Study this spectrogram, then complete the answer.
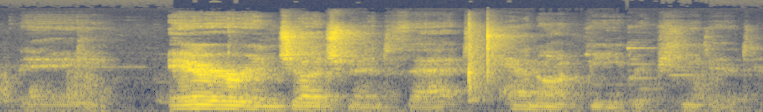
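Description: A man in a put-on character voice, with a slight echo. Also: fairly low pitch for a man, moderate pace. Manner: formal, polite, icy.

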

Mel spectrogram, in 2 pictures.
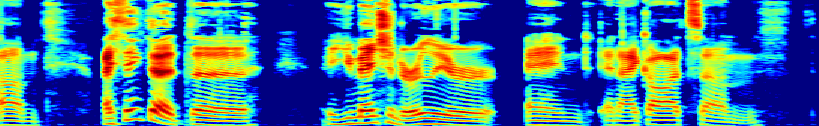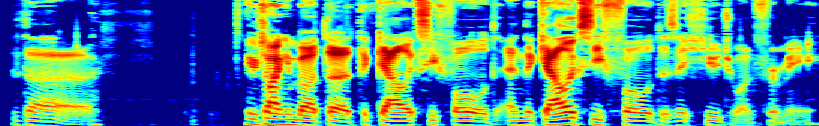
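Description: A man talks in a plain, everyday voice at medium pitch and a moderate pace. His pitch varies in an ordinary way while his loudness swings a lot. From Newfoundland, Canada. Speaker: bag reviewer and photographer. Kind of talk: casual chat.

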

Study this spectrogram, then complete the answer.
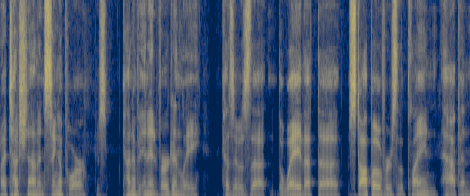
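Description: With an American accent, a man speaks at a moderate pace, leaving hardly any pauses. His very deep, low pitch shows ordinary pitch variation. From US South, Charleston, South Carolina. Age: 20s. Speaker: tech entrepreneur. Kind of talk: interview. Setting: studio.

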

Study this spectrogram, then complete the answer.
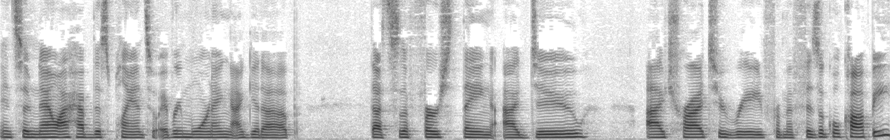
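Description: In a very clean recording with a silent background, a woman talks fairly slowly at a fairly low pitch. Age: 40s. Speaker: podcast host. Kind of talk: casual monologue. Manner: hesitant, many fillers.

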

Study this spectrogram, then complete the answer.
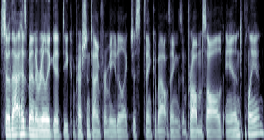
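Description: A man's normal speaking voice, with an American accent, fairly even intonation and a fairly quick pace with hardly any pauses, on a very clean recording with a silent background. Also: fairly low pitch for a man. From Massachusetts, US. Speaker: online gear retailer owner and bird hunter. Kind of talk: casual interview.

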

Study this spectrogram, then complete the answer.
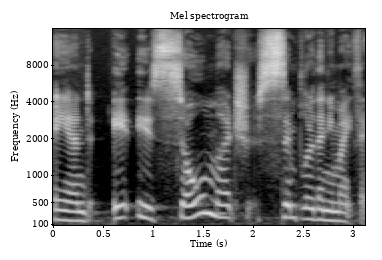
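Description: A woman with an upstate New York accent speaks in an energetic tone. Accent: flat upstate New York. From upstate New York, Rochester. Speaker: children's ministry volunteer leader. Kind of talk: podcast interview.

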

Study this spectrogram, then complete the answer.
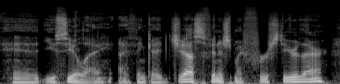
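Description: An American-accented man speaks with a very deep, low pitch and lively intonation. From US West Coast, Los Angeles. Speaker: voiceover artist, wedding guest storyteller. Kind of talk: casual interview. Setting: podcast microphone, remote recording.

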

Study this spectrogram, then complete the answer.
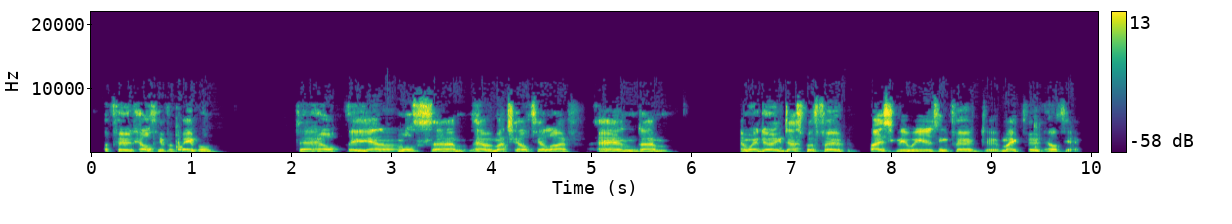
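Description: In an Australian accent, a man speaks at a moderate pace and medium pitch with fairly even intonation. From rural Australia. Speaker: medical researcher. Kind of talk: interview.

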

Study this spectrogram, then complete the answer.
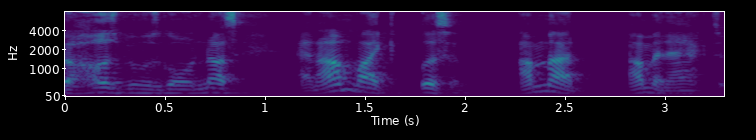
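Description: A man's fairly high-pitched voice with an American accent, a plain, everyday voice at a moderate pace on a very clean recording with a silent background. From Long Island, New York. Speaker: actor and TV personality. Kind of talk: casual podcast interview.

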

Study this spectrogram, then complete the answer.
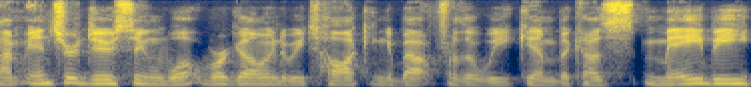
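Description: In a normal speaking voice, a man talks at a fairly quick pace and medium pitch with ordinary pitch variation. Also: quiet background. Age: 30s. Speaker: podcast host and former youth leader. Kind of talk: casual chat.

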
